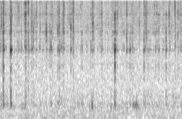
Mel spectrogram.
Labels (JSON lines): {"label": "ambient", "recorder": "HydroMoth"}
